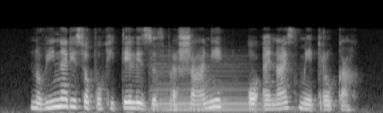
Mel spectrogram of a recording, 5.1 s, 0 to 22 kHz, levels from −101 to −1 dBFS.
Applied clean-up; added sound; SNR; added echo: none; Bowed string instrument; 12 dB; none.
